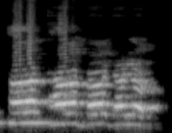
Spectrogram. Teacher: अगर आप त थ द ध न बोलते हैं, आपका जो जीभ होगा दांत में स्पर्श करेगा आप चेक भी कर सकते हो।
